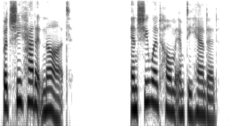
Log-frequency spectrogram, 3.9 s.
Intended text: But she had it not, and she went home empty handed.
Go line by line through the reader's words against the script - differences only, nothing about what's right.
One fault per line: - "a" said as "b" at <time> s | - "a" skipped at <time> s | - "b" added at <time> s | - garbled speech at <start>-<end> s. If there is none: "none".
none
